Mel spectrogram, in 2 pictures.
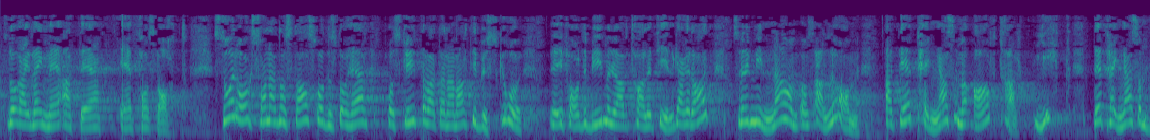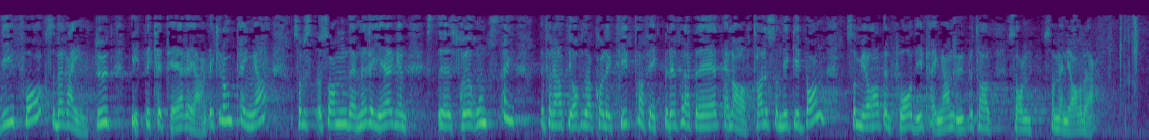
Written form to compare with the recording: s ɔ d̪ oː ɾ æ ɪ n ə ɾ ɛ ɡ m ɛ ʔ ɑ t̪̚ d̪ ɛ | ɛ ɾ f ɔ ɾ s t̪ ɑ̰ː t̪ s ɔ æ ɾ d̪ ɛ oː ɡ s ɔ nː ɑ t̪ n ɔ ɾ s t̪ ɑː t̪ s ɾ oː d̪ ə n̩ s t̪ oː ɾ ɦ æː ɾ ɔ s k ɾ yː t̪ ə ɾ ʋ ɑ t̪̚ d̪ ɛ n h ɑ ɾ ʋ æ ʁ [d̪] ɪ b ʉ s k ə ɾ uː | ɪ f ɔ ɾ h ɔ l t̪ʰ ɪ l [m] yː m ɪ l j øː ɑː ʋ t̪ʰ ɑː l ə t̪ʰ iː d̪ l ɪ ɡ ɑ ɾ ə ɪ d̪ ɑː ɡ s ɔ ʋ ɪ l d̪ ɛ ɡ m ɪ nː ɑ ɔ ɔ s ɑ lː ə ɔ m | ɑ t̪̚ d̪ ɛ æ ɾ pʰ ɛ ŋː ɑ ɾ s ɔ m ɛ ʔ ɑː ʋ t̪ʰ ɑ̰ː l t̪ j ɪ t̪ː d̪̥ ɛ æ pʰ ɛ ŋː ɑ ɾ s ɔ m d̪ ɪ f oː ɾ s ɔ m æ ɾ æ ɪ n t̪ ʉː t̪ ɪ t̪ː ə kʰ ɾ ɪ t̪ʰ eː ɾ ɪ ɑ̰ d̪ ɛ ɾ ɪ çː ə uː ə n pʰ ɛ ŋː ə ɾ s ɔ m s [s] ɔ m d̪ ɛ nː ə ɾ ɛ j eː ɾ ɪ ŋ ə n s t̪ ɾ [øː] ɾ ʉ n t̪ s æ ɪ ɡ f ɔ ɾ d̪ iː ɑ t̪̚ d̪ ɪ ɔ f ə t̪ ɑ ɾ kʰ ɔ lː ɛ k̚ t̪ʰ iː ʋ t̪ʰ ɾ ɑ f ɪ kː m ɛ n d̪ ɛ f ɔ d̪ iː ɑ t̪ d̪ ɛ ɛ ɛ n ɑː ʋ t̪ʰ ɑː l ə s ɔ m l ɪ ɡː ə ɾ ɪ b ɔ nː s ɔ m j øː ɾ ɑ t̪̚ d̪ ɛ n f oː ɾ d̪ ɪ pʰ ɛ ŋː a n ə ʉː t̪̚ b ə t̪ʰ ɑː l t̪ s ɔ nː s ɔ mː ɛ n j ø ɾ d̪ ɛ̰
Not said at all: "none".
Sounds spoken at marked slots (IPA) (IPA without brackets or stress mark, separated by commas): t̪, b, s, øː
